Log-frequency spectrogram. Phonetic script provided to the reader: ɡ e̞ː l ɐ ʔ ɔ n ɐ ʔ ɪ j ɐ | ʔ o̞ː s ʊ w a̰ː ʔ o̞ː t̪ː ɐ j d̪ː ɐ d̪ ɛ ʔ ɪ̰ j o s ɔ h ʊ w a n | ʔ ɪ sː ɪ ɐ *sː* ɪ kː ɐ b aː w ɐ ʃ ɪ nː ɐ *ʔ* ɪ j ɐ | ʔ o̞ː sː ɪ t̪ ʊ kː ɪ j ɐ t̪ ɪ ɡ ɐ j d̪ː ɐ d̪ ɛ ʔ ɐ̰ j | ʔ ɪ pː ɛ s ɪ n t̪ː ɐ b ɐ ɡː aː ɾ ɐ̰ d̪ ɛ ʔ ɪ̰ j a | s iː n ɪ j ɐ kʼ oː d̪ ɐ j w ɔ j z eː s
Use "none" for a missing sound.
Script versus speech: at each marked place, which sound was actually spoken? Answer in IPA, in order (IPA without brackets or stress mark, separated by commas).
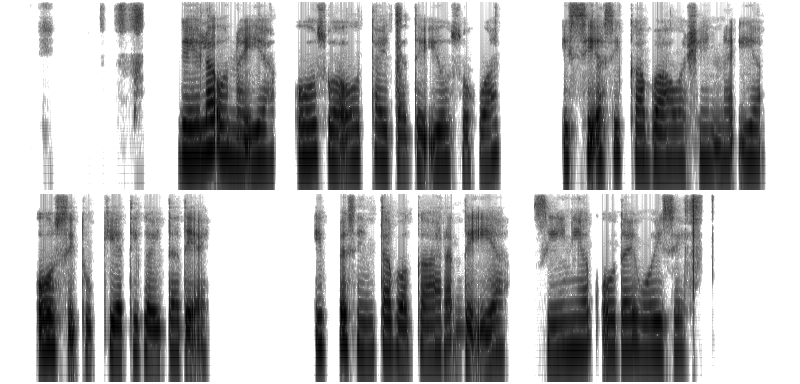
s, ʔ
